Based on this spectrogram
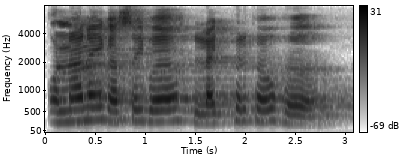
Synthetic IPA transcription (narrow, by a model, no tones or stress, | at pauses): ɔnanajkasəjbalajk̚pʰəɾkʰawɦə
